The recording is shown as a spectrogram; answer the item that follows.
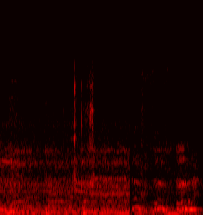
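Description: A couple of light metal clicks from a pick prying at the seal shield of a timing belt tensioner bearing, over faint background music.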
